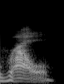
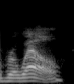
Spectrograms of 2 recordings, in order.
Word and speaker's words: Rowell: So, is it Rowell or is it Rowell? Because I I'm most positive that I looked this up and I saw like her the author herself say like towel.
